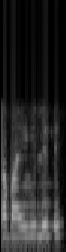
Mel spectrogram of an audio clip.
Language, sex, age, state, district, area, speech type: Hindi, male, 30-45, Uttar Pradesh, Lucknow, rural, conversation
